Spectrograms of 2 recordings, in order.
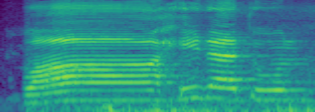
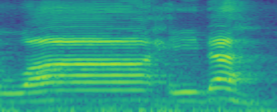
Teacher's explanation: ওয়াকফ অবস্থায় গোলতা হা হয়ে যায়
